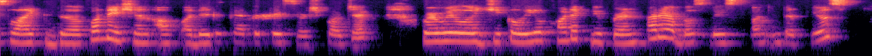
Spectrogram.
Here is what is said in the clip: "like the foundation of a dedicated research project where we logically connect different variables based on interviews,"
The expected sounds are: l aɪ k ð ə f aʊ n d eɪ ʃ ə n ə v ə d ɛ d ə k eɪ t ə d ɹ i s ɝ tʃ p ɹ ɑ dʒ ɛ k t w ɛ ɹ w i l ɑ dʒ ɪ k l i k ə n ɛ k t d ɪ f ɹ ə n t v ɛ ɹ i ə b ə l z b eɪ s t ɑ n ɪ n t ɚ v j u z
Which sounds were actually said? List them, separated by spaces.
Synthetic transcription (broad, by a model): l aɪ k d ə f aʊ n d eɪ ʃ ə n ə f ə d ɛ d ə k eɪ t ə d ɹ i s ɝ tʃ p ɹ ɑ dʒ ɛ k t w ɛ ɹ w i l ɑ dʒ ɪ k l i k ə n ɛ k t d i f ɹ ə n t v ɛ ɹ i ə b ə l s b eɪ s t ɑ n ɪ n t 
